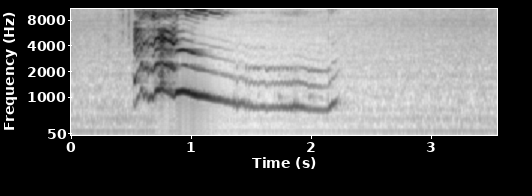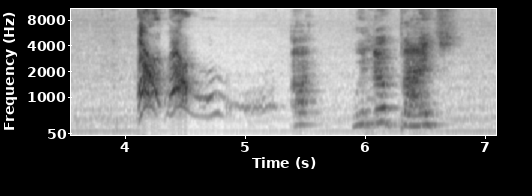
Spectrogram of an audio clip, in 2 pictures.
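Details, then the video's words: Giovanni, a Pomeranian puppy scolded for biting, gives one drawn-out descending whine of over a second, then after a pause short yelping cries mixed with a man's speech. "Cutest Pomeranian puppy swears he no bites then cries funny"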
